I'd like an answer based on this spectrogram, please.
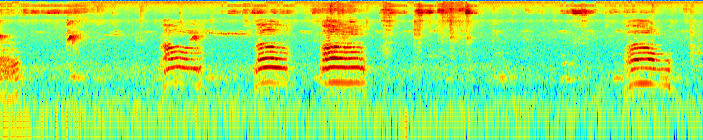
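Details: Street cats in a fight at a storage place, giving drawn-out harmonic wails about a second long, spaced a second or two apart, with quieter stretches between cries.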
